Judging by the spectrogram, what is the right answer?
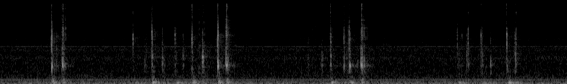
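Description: Keystrokes on a computer keyboard while text is entered in Microsoft Word, coming in quick irregular bursts of clicks separated by short pauses, close and fairly quiet over a low steady hum, with no talking.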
